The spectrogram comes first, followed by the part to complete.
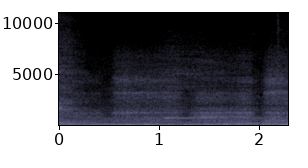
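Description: Heavy, laboured breathing with gasps, over a low steady hum.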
